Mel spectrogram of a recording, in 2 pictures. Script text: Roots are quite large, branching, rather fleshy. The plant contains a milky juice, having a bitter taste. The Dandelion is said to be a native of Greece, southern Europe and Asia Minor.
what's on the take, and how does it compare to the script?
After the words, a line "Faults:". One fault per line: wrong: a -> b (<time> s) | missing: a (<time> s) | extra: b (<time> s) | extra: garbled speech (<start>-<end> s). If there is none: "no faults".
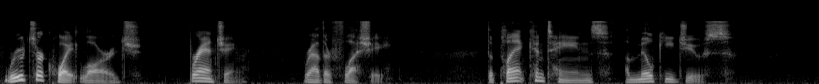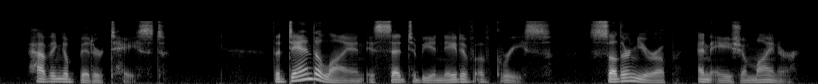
Roots are quite large, branching, rather fleshy. The plant contains a milky juice, having a bitter taste. The Dandelion is said to be a native of Greece, southern Europe and Asia Minor.
Faults:
no faults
